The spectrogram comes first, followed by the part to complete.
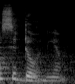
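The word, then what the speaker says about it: pseudonym: Title nomenclature nick name और सिडोनियम। The right answer is सिडोनियम। ठीक है? यहां पर पी साइलेंट होता है और ये स्पेलिंग्स में भी बहुत बार आता है ये वाला वर्ड।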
